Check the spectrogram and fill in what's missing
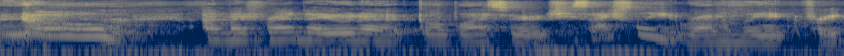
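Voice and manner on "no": high mock wail of panic; retold dread. Girls spotted by the Russians in car park, high mock-panicked cry. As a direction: cry it out in comic horror.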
